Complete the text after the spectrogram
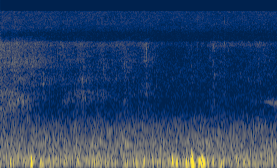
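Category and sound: bird, pigeon wings flapping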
